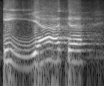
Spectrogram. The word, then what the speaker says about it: إياك: A common mistake is to say إياك or إياك The correct way to pronounce it is إياك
